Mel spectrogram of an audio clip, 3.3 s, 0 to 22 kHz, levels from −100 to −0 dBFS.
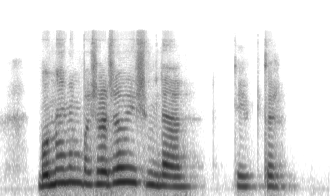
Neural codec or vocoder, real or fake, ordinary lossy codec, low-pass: codec, 44.1 kHz, 2.6 kbps, SNAC; fake; Opus, 16 kbps; 10.8 kHz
